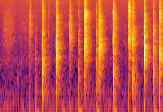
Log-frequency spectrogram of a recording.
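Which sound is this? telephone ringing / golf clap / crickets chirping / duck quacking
golf clap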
